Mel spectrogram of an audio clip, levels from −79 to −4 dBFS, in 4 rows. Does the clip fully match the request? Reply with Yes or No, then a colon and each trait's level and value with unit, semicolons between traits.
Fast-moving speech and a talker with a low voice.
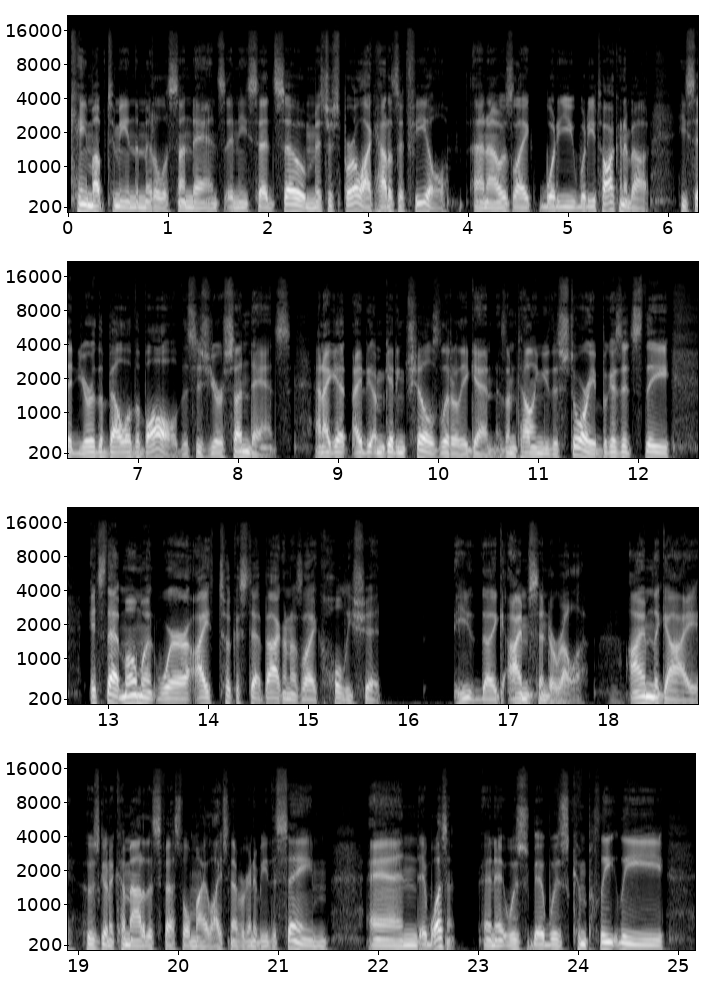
Yes: fast, 255 wpm; low, 100 Hz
